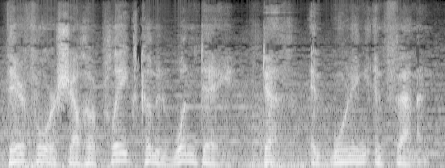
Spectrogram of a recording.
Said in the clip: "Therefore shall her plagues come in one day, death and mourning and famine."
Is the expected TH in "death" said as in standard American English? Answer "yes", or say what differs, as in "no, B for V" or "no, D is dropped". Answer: yes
